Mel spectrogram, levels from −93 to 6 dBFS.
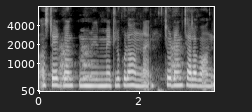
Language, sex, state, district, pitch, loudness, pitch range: Telugu, female, Andhra Pradesh, Sri Satya Sai, 230 Hz, -14 LUFS, 220-240 Hz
